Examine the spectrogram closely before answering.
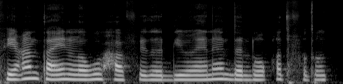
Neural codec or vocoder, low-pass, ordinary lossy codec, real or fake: codec, 44.1 kHz, 7.8 kbps, Pupu-Codec; none; none; fake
